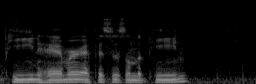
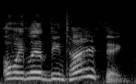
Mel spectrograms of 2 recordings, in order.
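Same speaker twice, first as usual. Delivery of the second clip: excited; 4 dB louder than usual. Real, not acted. Room lights up.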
